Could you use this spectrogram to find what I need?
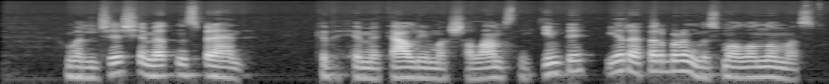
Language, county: Lithuanian, Utena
